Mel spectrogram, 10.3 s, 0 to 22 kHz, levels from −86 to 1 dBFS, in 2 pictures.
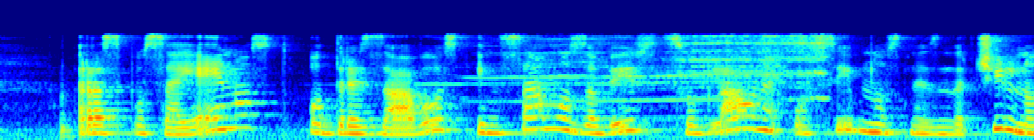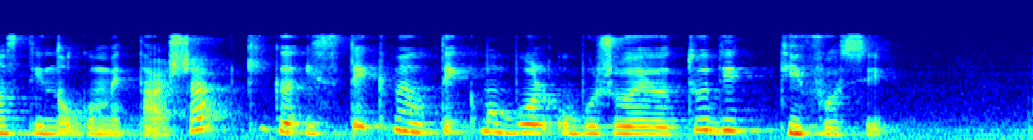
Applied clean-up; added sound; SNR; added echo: none; Screech; 15 dB; none.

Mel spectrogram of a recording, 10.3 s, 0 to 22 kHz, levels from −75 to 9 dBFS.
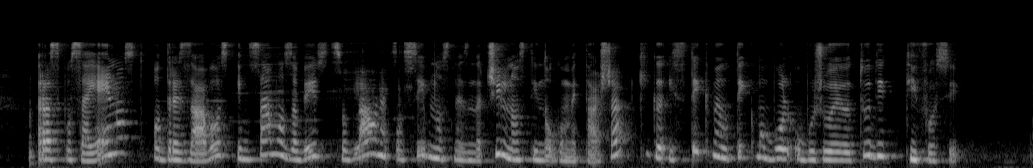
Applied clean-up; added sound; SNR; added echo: neural separator model SepFormer DNS4.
